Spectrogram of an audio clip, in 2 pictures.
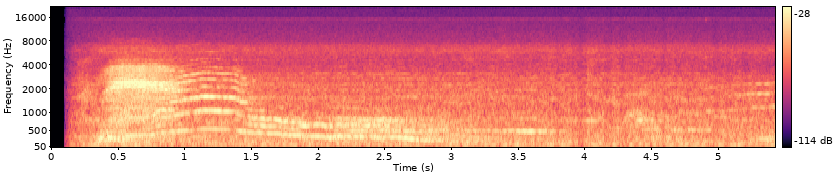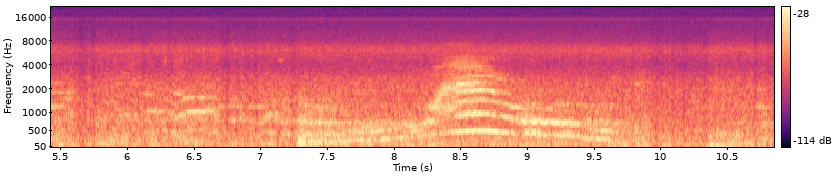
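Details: Stray cat howling on stairs: a loud, drawn-out wailing cry that rises and falls in pitch, fading over about three seconds, then a second rising howl near the end, over a quiet background.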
